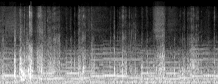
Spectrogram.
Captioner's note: nieve crujiendo; música misteriosa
